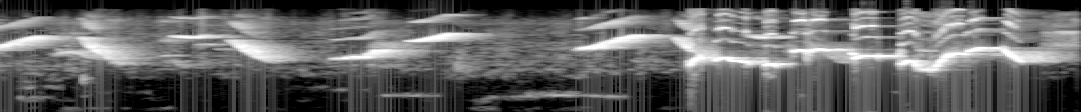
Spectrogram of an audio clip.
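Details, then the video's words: Oriental magpie-robin singing ngeplong in the morning to draw untrained birds into song: repeated descending slurred whistles about once a second, then a loud rapid flurry of sharp, twisting notes. "Kicau Kacer ngeplong memanggil Kacer bahan agar cepat gacor di pagi hari"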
